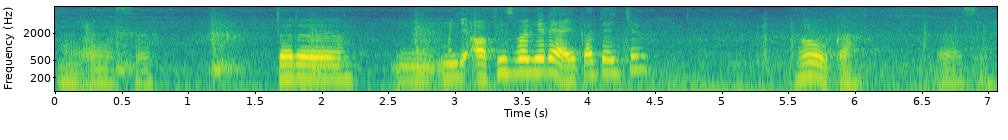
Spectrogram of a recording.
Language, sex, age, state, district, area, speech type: Marathi, female, 60+, Maharashtra, Nagpur, urban, spontaneous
